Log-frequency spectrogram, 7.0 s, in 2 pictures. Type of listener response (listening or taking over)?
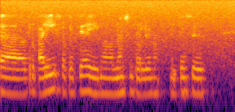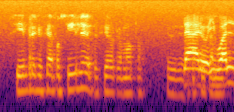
taking over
